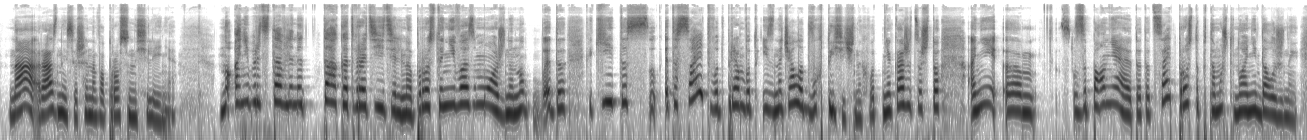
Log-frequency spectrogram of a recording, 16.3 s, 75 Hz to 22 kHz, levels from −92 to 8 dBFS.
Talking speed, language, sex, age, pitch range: 145 wpm, Russian, female, 20-39, 205-275 Hz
